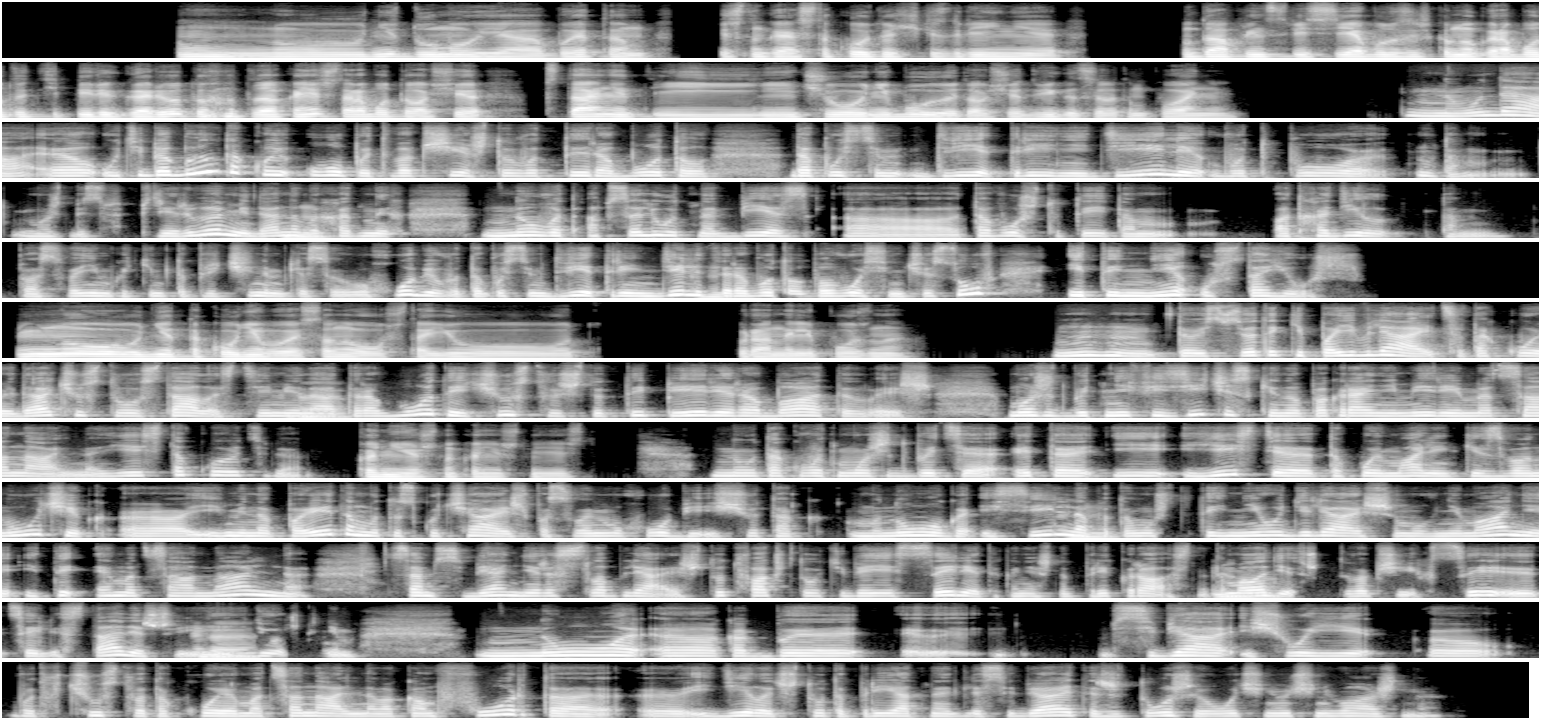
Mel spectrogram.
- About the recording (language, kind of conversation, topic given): Russian, advice, Как найти баланс между работой и личными увлечениями, если из-за работы не хватает времени на хобби?
- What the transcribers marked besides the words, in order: chuckle; tapping; other background noise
